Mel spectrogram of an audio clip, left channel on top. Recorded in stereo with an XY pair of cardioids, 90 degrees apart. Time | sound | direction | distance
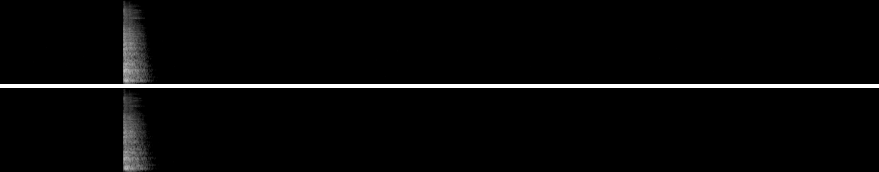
1.2 | hammering | 45° left | 1.3 m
